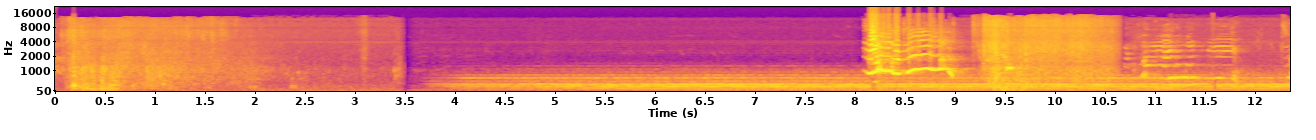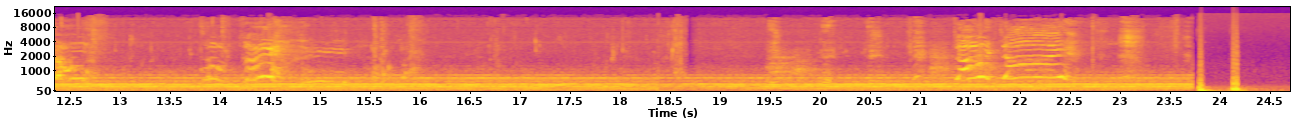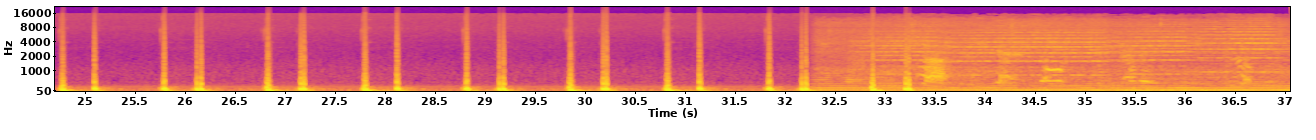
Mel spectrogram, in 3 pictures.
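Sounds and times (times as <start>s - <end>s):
droning hum: 2.2s - 37.0s
voice-like cry: 8.1s - 9.6s
heartbeat thumps: 23.8s - 33.5s.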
